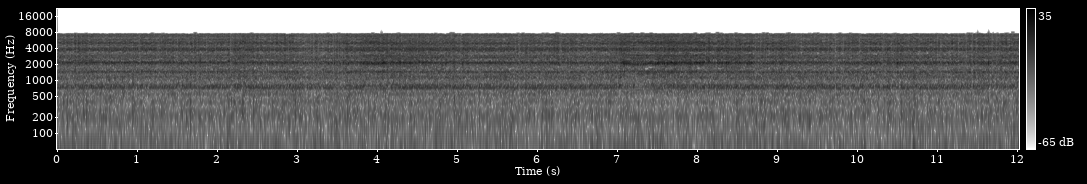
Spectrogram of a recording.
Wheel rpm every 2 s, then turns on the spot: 190, 190, 190, 180, 190, 190.
none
